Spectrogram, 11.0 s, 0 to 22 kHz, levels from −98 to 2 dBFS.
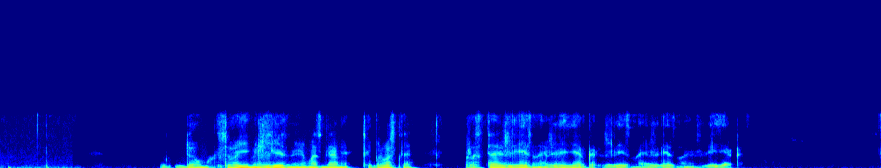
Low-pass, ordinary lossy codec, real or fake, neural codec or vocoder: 7.2 kHz; Opus, 16 kbps; fake; codec, 16 kHz, 4 kbps, FreqCodec, larger model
